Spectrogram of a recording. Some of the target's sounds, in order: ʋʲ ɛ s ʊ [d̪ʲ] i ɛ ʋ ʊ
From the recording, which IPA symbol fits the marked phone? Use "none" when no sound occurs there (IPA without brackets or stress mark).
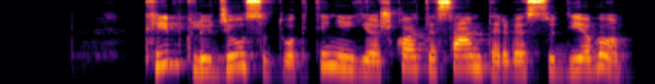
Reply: d̪ʲ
